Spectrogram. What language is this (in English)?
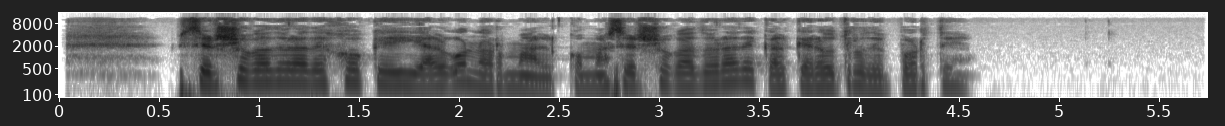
Galician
